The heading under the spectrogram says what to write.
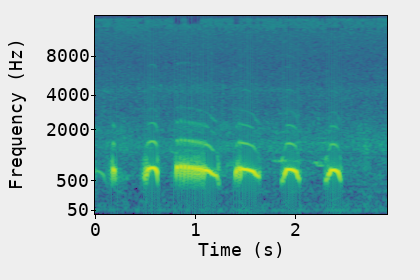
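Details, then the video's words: Close spotted dove singing the 'kuk 3' pattern: a quick introductory note, a long slurred coo falling at its end, then three separate rounded coos spaced about half a second apart. "Suara tekukur kur 3 besar / burung tekukur suara/Terkukur Kuk 3/ bunyi burung tekukur jawa kuk 3"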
